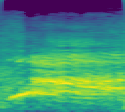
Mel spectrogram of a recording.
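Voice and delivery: high, loud squawking wah; wah cry. Acted. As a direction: blurt out a wah. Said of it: "Start your sentences with "wah".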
